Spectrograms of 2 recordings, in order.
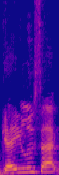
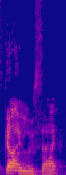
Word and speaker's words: Gay-Lussac: The next one, it looks like Gay-Lussac, but it's Guy-Lussac. That's how you say it.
